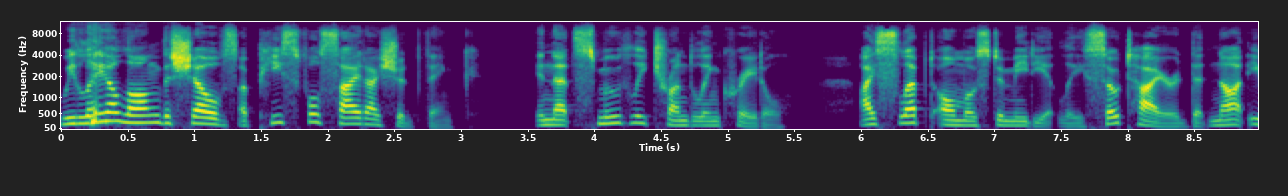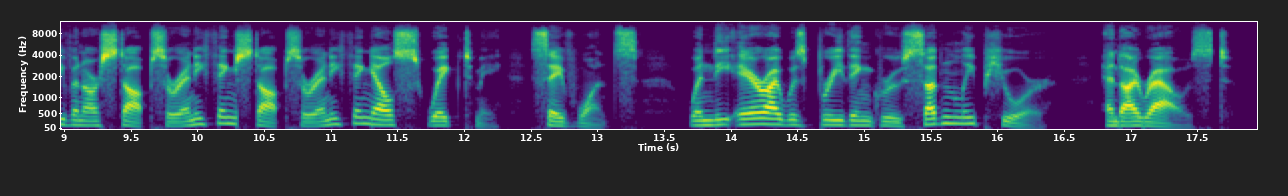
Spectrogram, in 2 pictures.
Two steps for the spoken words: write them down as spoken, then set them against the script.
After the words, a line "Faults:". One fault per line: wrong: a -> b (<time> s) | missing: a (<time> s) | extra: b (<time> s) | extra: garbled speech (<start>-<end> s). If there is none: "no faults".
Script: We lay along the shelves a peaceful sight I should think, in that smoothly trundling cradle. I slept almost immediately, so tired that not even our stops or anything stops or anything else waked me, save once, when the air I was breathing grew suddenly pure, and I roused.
We lay along the shelves a peaceful sight I should think, in that smoothly trundling cradle. I slept almost immediately, so tired that not even our stops or anything stops or anything else waked me, save once, when the air I was breathing grew suddenly pure, and I roused.
Faults:
no faults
